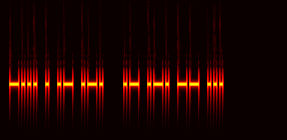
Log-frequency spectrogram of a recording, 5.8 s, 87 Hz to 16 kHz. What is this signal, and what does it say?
Morse code, heard as a keyed tone, about 20 wpm, 700 Hz. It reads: BEAR ARMS
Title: Sets of 9 Words - 20wpm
